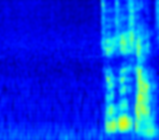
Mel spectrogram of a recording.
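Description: A young woman speaks briefly and close by, in a high, animated voice.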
